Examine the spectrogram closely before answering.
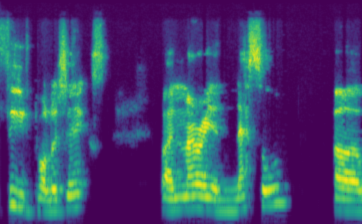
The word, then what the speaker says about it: Nestle: food politics by marion nessl uh which is spelt like nestle but without the e on the end and she pointed out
